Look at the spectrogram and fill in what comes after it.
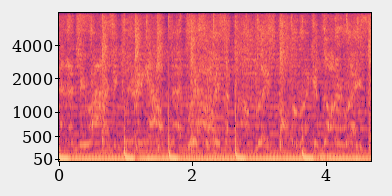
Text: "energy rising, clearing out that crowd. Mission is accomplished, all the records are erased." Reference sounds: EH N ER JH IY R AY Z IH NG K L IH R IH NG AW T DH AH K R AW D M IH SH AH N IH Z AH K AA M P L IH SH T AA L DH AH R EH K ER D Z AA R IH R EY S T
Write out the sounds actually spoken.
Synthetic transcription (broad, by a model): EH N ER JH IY R AY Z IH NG K L IH R IH NG AW T DH AH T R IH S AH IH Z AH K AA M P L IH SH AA N DH AH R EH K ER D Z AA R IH R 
